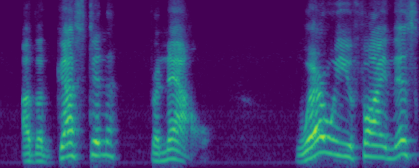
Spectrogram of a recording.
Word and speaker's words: Fresnel: I know it's spelled f-r-e-s-n-e-l but it is pronounced for now okay and some people say it's pronounced Frey now okay fine whatever the point is we're going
